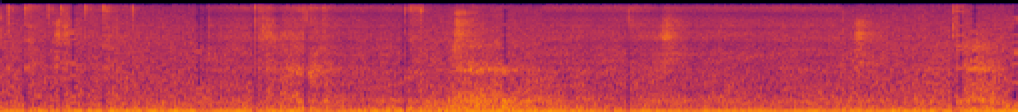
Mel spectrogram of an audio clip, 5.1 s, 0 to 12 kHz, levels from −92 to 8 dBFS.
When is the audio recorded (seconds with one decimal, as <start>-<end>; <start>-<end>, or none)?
0.0-1.0; 2.1-2.7; 4.2-5.1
